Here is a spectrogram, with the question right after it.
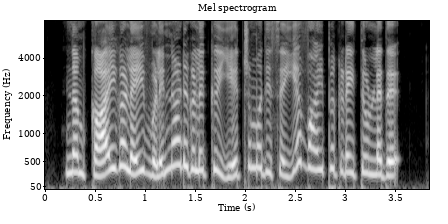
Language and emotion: Tamil, happy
